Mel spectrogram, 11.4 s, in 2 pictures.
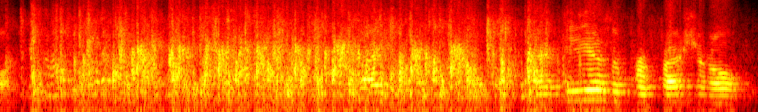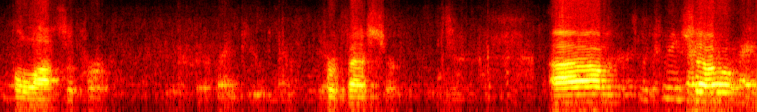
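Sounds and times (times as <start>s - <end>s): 
audience applause: 0.0s - 4.6s
speech: 4.3s - 6.6s, 7.4s - 9.2s, 9.8s - 11.3s.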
